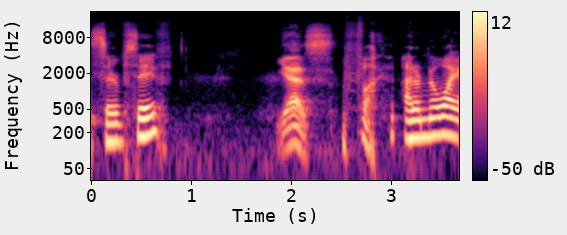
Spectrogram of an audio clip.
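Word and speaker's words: ServSafe: house was so clean stop saying save surf I don't I don't get why you think that that's that's the pronunciation of it what is it Serve Safe yes I don't know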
